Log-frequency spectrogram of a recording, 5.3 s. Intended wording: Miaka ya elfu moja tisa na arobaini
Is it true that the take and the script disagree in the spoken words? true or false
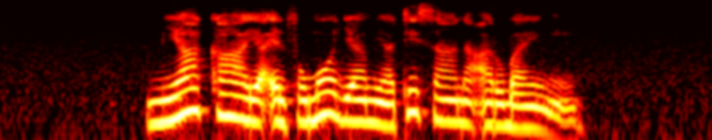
true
